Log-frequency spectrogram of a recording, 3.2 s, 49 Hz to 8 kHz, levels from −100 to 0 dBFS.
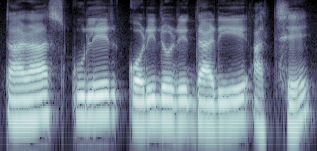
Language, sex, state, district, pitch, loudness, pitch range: Bengali, male, West Bengal, Alipurduar, 140 Hz, -16 LUFS, 130-155 Hz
